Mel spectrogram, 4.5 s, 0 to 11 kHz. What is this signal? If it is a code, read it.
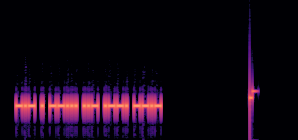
Morse code, heard as a keyed tone, about 38 wpm, 700 Hz. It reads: KE7UPQ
